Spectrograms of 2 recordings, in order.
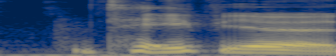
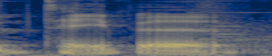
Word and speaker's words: tapir: And he's running a backline Tapir. Tapir. I actually googled that, and apparently people say it like taper. And that really doesn't sound right to me.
